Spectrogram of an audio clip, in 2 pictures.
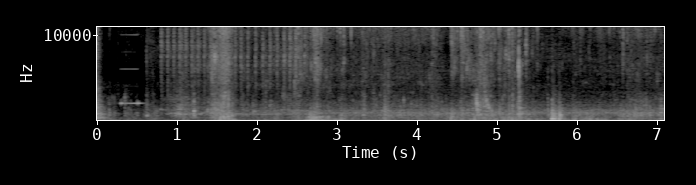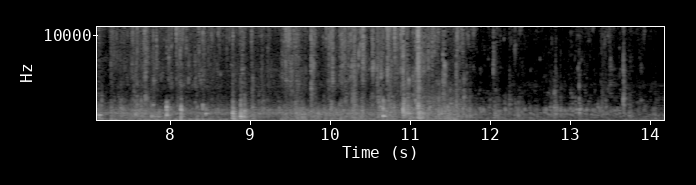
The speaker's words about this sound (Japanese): ちょっとこれお湯出して大丈夫かな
